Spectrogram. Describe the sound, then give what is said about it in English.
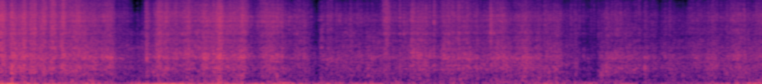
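Continuous crinkling and rustling of blue and green tissue paper being pulled and handled one-handed while a gift of clothing is unwrapped, a dense crackly texture with a few brief pauses and no voices. “There's a couple different colors of tissue paper.”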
